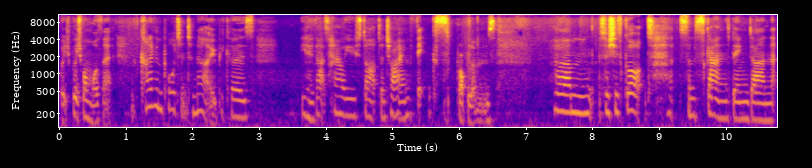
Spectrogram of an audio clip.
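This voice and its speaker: A young woman with a croaky voice, chatting casually in a rambling way as she vlogs about her horse. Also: low-pitched, normal speed, mellow, slight background noise. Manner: chatty and rambling, laughs often. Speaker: vlogger, horse owner. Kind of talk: casual vlog chat. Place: outdoors at a stable yard, then in a car.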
